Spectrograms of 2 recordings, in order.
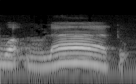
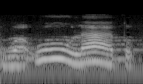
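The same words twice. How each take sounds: First: No w sound follows the glottal stop. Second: A w sound follows the glottal stop. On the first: The speaker calls it right. "ini wawunya tidak dianggap, tidak dibaca. Menjadi" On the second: The speaker calls it wrong. "Tidak dibaca"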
